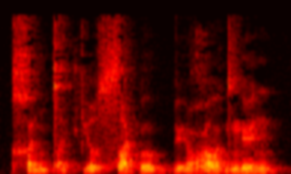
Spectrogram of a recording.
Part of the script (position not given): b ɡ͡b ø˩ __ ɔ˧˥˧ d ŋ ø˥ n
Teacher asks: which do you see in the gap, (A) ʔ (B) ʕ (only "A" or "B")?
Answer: B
